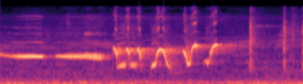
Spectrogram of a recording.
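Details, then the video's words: Male White-rumped shama, excited by kretekan lure calls, sings: two long steady whistles, then a rapid run of looping, up-and-down whistled notes and a few crisp high ticks. "Suara KRETEKAN BURUNG MURAI BANGKITKAN EMOSI MURAI JANTAN KELUARKAN ISIAN! MURAI DIAM JADI NYAUT"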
